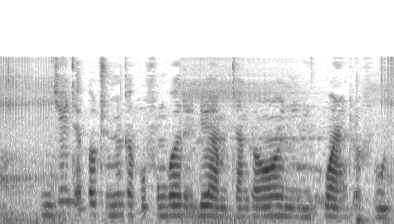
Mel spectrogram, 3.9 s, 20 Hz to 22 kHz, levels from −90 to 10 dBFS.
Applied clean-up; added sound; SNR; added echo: none; Breathing; 19 dB; none.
